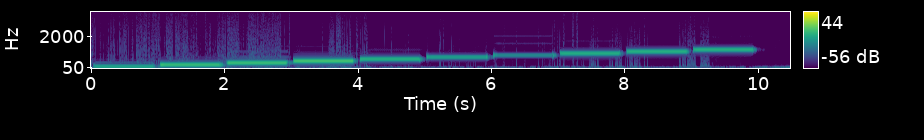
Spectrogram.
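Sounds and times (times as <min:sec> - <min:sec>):
sine tones: 0:00.0 - 0:10.1.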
